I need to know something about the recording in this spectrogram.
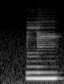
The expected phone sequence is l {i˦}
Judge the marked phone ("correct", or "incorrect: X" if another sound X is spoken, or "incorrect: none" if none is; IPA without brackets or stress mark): correct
